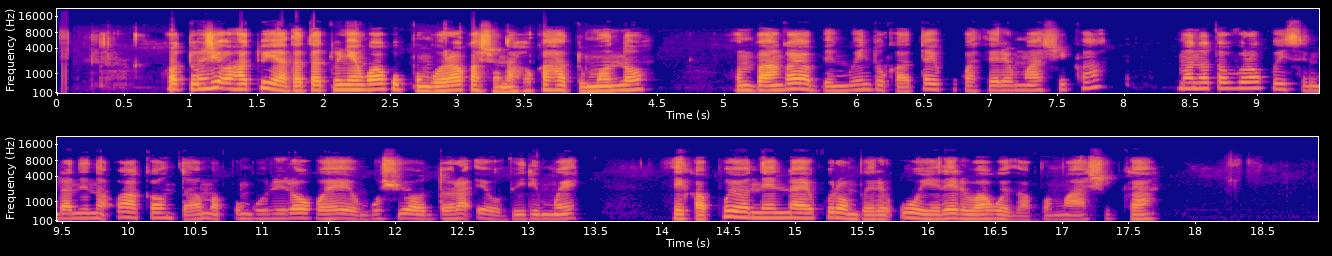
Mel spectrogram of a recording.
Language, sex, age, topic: Oshiwambo, female, 25-35, finance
